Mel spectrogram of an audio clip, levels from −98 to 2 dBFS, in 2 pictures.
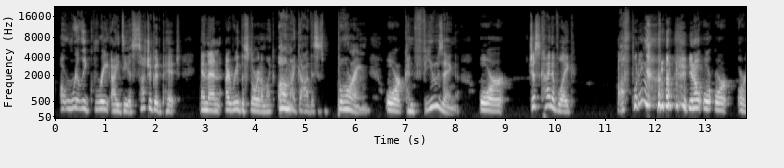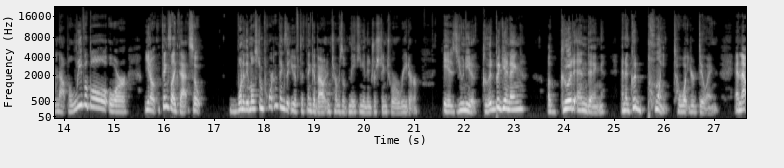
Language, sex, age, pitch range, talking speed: English, female, 30-49, 185-265 Hz, 185 wpm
